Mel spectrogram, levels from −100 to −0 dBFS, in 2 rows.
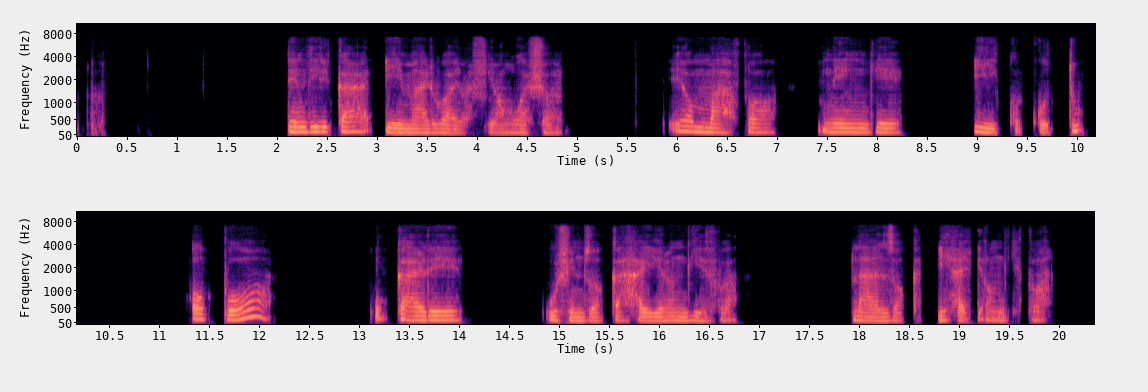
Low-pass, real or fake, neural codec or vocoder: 7.2 kHz; fake; codec, 16 kHz, 4.8 kbps, FACodec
